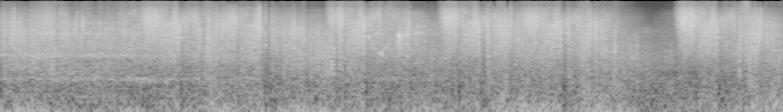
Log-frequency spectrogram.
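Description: A Confringo blasting spell explodes in the Hogwarts Legacy video game, a loud, booming burst with rumbling low-end blast noise that fills the whole span without pause.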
